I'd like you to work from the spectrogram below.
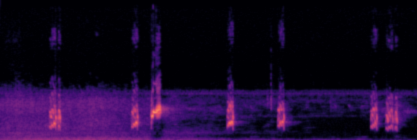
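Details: Mào Mộc red-whiskered bulbul singing to stimulate other birds: single and doubled sharp chirps plus one whistled slide, irregularly spaced, over noticeable low rumbling noise that fades midway.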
